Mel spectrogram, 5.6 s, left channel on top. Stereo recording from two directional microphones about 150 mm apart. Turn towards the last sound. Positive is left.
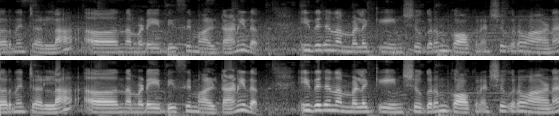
turn(degrees=-45)  # may be behind; listen again after turning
